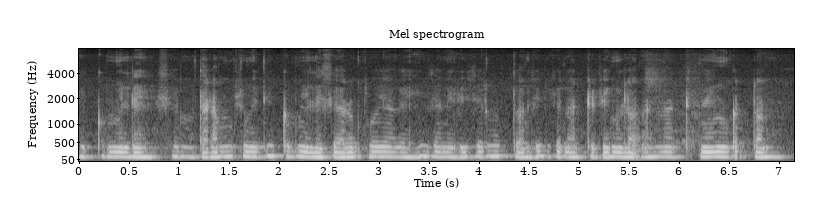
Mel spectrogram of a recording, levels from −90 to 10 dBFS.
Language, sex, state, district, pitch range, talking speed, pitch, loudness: Chakma, male, Tripura, Unakoti, 120-130 Hz, 175 wpm, 125 Hz, -15 LUFS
